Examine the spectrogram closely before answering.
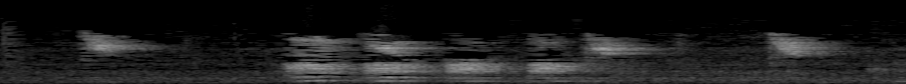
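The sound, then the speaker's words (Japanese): A bird gives a sharp, repeated 'pe pe pe' call in four quick, loud notes. Smaller birds chirp thin and high around it in a December setting where berry bushes have fruited. “ペッペッペッと鳴いた鳥の他に、細かい鳥も鳴いております。”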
